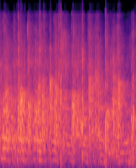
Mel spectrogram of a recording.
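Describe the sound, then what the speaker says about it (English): Applause from an audience at a conference panel on geopolitical conflict, dense close clapping filling the whole moment at an even level. "I need to give myself a round of applause"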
